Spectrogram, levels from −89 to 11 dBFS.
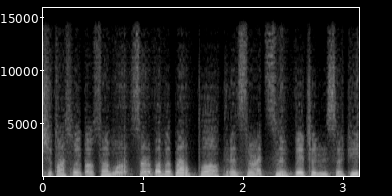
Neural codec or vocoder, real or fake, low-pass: codec, 44.1 kHz, 0.9 kbps, DAC; fake; 14.4 kHz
